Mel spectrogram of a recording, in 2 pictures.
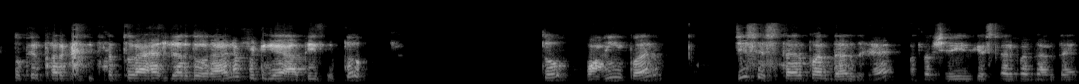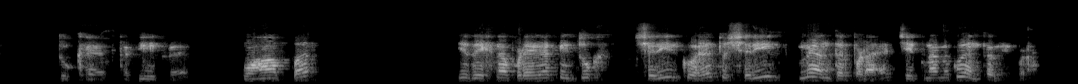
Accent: Varanasi, Uttar Pradesh, India; बनारस में हमारा घर था और 45-50 किलोमीटर दूर हमारा गाँव।

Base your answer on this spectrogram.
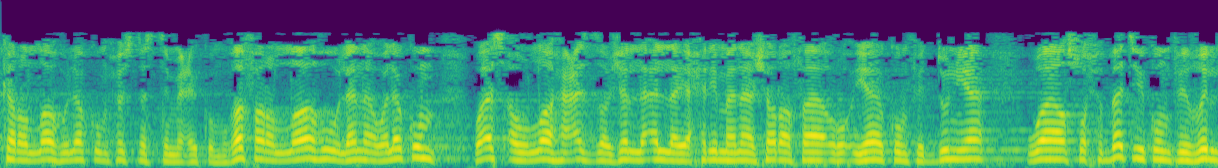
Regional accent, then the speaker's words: Damietta, Damietta Governorate, Egypt; انا مثلا من دمياط، ناس انا ضيف عليكم النهارده

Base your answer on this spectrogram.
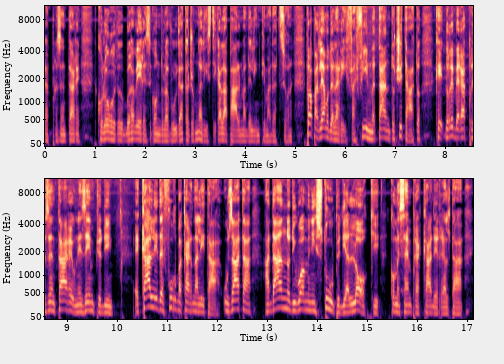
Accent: Umbria, Italy; Io che sono umbro conosco la donna umbra.

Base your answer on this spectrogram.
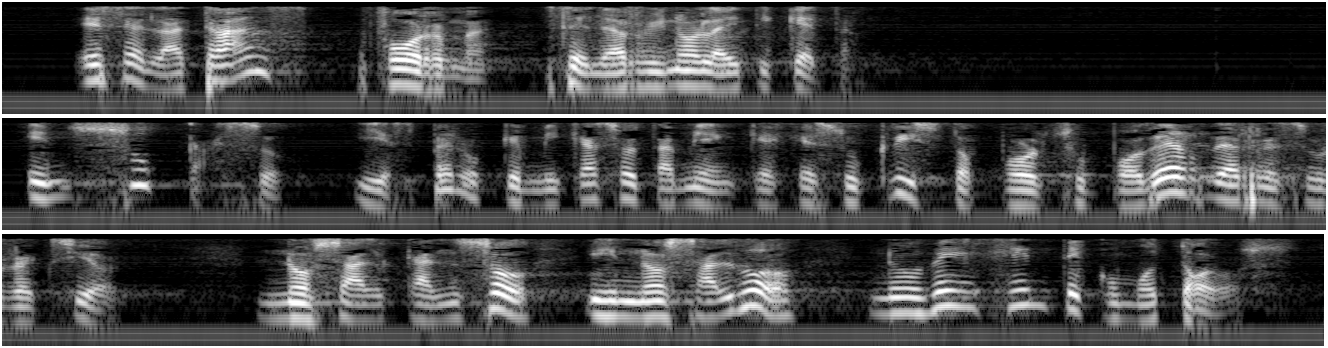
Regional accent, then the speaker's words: Greece; born there; Spanish is a second language; En la tierra donde yo nací, allá en Grecia

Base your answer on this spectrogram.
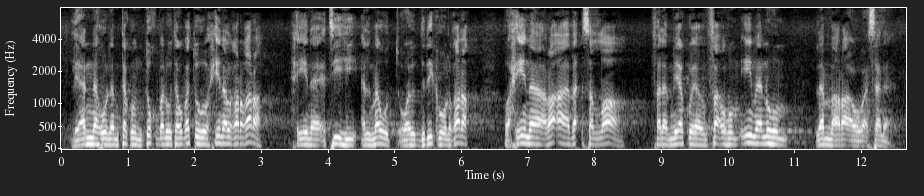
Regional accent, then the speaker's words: Egypt; بلادنا تعاني، أمتنا تعاني، لا أقصد بلادنا مصر فقط،

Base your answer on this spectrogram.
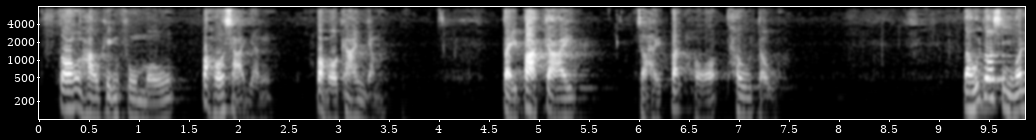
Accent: Hong Kong; born there; 我呢就係上海人，喺香港出世。

